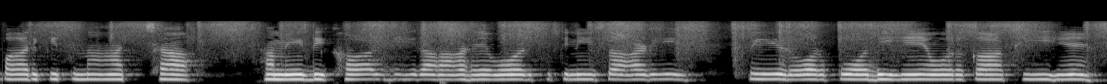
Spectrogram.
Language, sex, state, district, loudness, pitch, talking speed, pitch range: Hindi, female, Uttar Pradesh, Jalaun, -16 LUFS, 230 Hz, 95 wpm, 225-235 Hz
